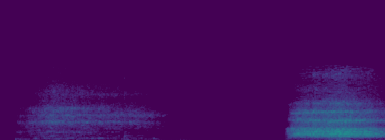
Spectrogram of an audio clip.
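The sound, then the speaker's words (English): A deep breath, heard alone: a long, soft, airy inhale fades out, then after about a second of silence comes a louder, fuller, hissing exhale. “So let's take another deep breath together.”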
